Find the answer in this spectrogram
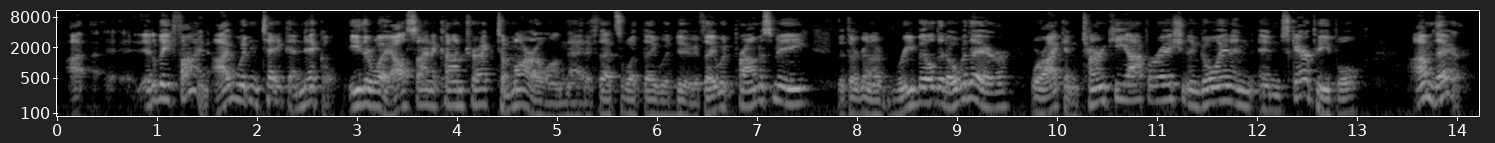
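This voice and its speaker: This man talks at a moderate pace in a fairly high pitch, with very wide pitch swings and vocal fry. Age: 60s. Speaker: haunted attraction owner. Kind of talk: interview. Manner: casual, conversational.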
